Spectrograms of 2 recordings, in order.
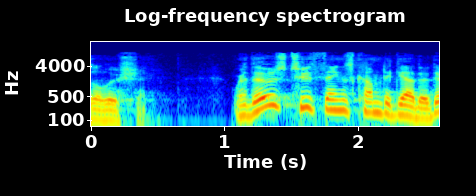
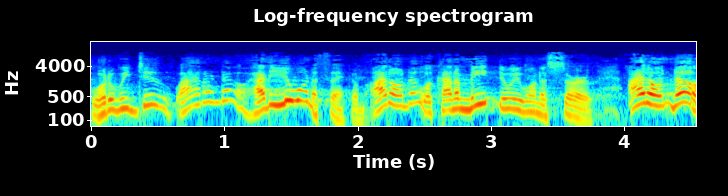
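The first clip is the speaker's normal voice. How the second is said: high-pitched, fretful back-and-forth; flustered hosts; 7 semitones higher, 4 dB louder, faster than usual. Acted. Hosts puzzling over a meal for Jesus, flustered. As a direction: play two hosts at a loss, pitched well up.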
